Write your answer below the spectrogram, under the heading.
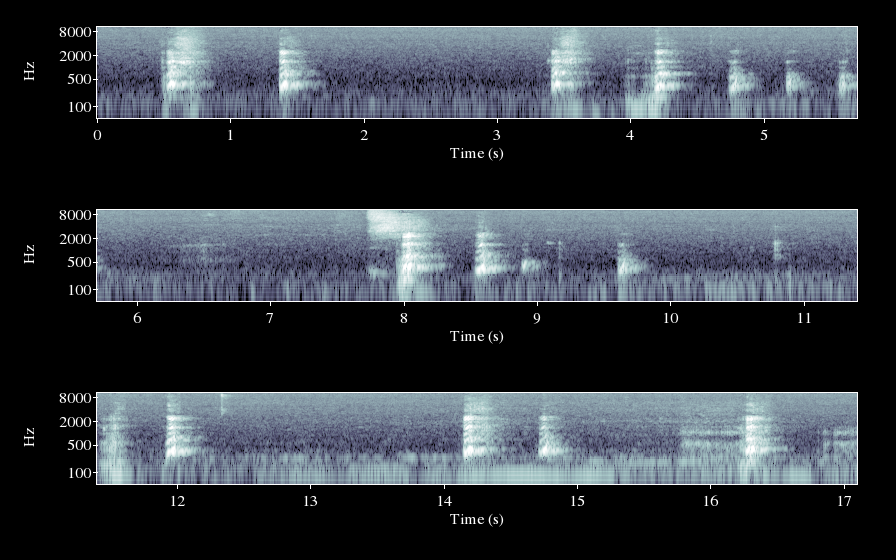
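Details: A sleeping husky, apparently dreaming, "talks" with soft, muffled woofs and little yips in irregular bursts.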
